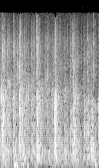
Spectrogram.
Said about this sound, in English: Amen. No, that was an awesome word. Give Mark another hand clap.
